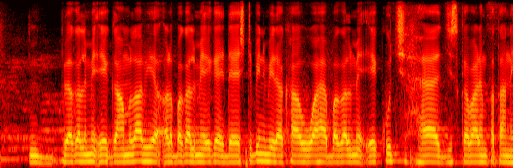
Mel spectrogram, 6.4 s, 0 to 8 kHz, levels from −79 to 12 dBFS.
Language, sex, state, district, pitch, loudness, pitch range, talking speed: Hindi, male, Bihar, Purnia, 115 Hz, -18 LUFS, 115-125 Hz, 235 wpm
